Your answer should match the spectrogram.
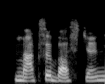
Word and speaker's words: moxibustion: Moxibustion. – Moxibustion.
